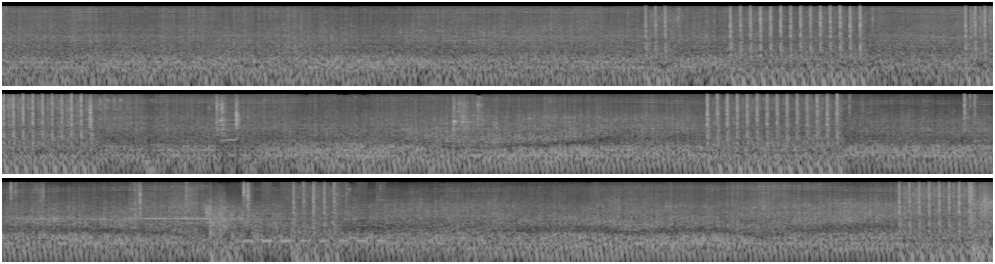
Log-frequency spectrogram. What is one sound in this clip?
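A helicopter's rotor thumps loudly and steadily.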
